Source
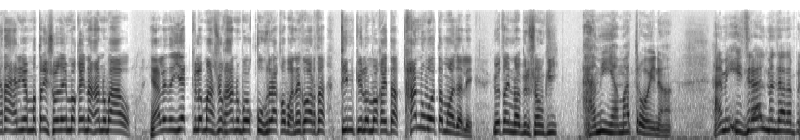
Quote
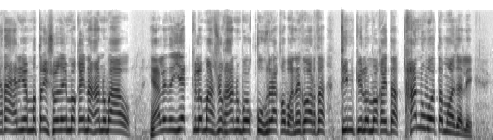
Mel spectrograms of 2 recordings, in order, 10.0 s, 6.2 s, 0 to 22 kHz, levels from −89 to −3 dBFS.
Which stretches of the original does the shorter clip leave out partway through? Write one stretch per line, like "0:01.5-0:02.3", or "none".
none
